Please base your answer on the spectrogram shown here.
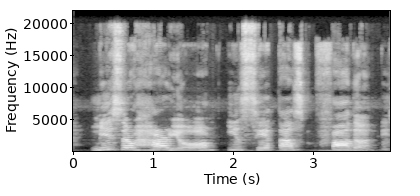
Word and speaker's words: Mr.: Haryo, Mrs. Endang. Oke, apabila ada nama, sebelum nama ada kata MR, itu berarti bacanya Mr.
